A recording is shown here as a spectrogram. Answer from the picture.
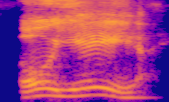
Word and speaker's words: Oye: be joined by Jude oh I hope I'm pronouncing your surname correct oh no oh yay oh yay yeah here is an incredible social entrepreneur an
